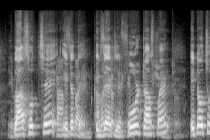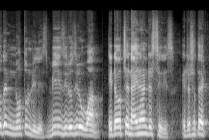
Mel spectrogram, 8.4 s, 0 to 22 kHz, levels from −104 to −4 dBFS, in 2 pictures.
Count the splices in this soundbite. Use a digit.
1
